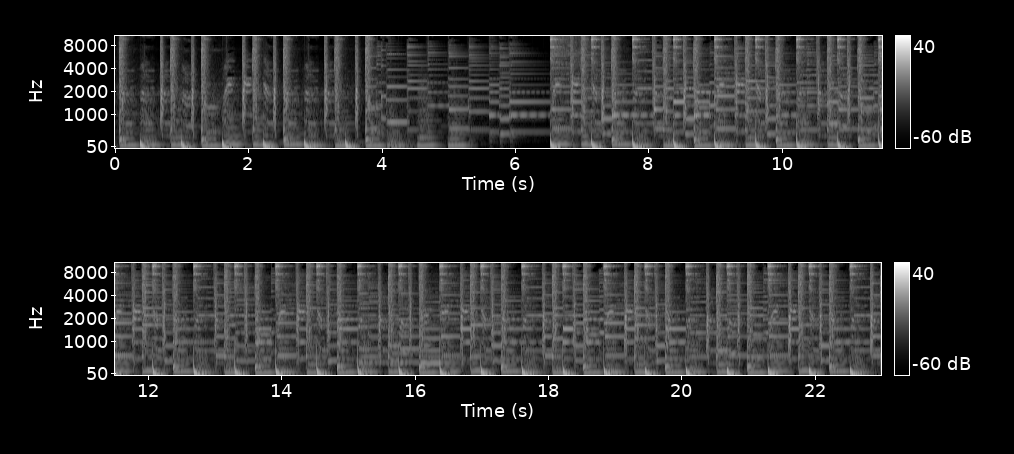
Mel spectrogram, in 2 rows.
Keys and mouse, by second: 5.0 click, 8.5 click, 13.5 click, 14.9 click.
